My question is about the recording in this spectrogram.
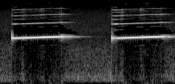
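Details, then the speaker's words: New First Alert Atom smoke detector (CR2 battery) on the test button: two shrill half-second rising "whoop" tones about a second apart; alarm sounds correctly. "that's right it's like a like a whoop tone it's really cool"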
